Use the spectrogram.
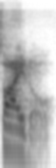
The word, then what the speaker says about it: Seidel: for the record one her name is pronounced seidl that is how you say her last name just to make sure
